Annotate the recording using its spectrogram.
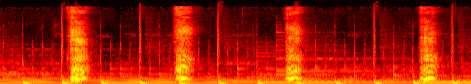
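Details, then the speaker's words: Four harsh, dry coughs from an elderly small dog diagnosed with chronic bronchitis, coughing badly enough at night to lose sleep and struggle to breathe; music playing behind. "아주 간혹 거의 기침을 했었던 아이라 저러다 말겠지 했었거든요. 그런데 계속 밤에 잠을 못 잘 정도로 기침을 하고 호흡하는 걸 힘들어 하더라고요."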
